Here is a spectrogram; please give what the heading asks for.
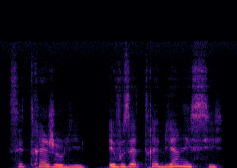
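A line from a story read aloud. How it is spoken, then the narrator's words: Uncertain stammer. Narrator (French): balbutia Isabelle, sans trop savoir que dire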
